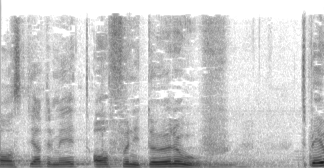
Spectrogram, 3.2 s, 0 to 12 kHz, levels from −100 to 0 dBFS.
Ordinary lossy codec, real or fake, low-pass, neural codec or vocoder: AAC, 48 kbps; real; 10.8 kHz; none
